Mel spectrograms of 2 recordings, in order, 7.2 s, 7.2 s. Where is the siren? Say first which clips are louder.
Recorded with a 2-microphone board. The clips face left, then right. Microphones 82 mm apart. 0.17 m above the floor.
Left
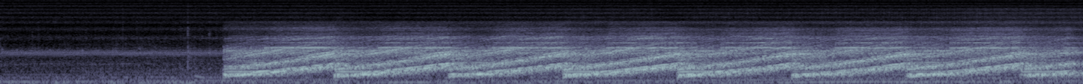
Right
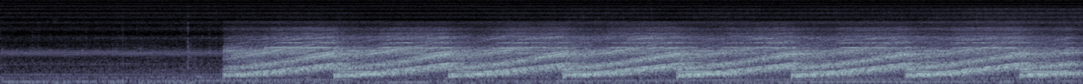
Left 2 dB; 5° right (ahead or behind), 4 m; by 7.1 s 35° right (ahead or behind), 5.5 m.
